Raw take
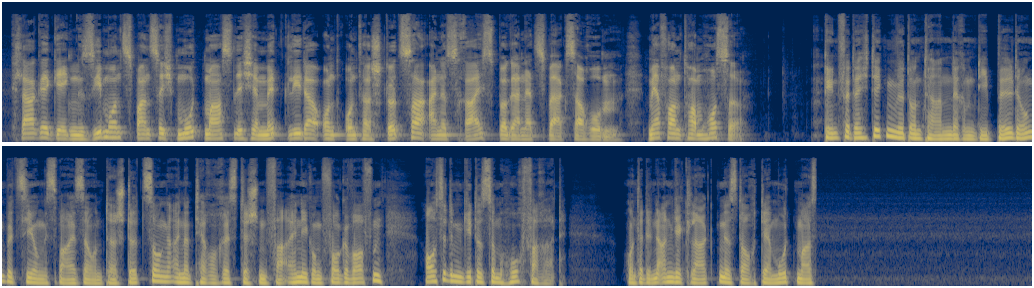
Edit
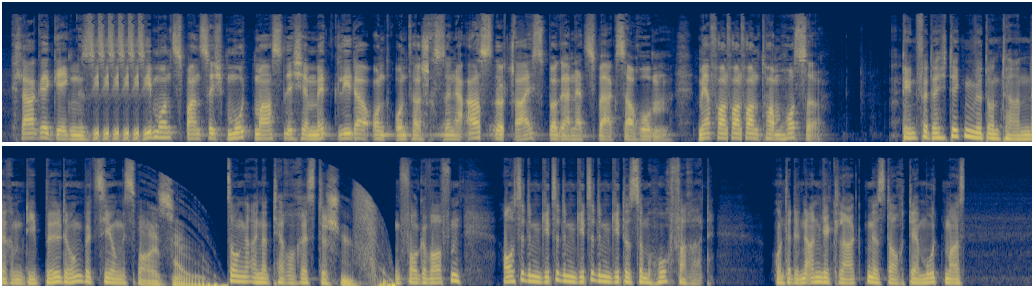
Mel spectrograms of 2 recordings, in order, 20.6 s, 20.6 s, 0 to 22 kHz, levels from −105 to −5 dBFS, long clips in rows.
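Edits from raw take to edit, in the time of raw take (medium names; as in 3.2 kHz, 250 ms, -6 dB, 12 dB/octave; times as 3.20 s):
0.87 s: stutter 0.10 s, 6 plays
3.77–4.62 s: reverse
6.62 s: stutter 0.14 s, 3 plays
10.76 s: tape stop 1.03 s
12.67 s: tape stop 0.80 s
14.68–15.03 s: loop, 3 plays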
